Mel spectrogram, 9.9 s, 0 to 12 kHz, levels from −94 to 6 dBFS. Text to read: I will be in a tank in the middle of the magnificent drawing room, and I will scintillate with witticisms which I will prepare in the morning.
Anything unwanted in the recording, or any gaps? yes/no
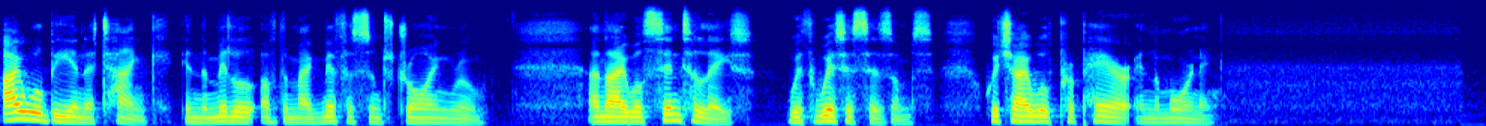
no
